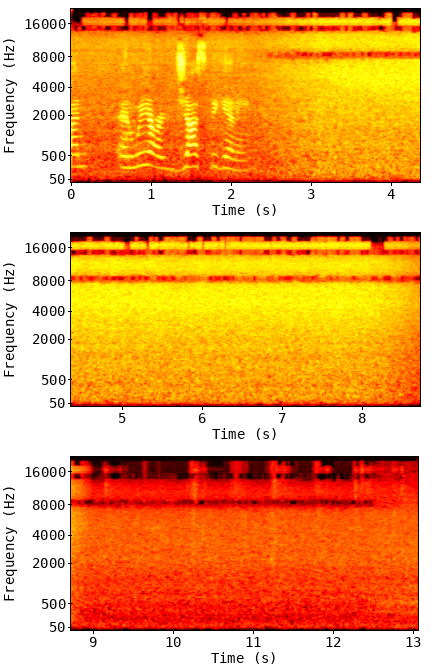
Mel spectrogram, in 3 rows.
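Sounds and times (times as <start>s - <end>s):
waterfall rushing: 0.0s - 9.0s.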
